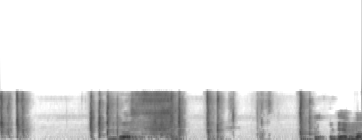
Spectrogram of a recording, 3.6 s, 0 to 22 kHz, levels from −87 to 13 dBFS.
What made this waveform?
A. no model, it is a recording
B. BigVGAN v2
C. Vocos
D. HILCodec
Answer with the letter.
C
